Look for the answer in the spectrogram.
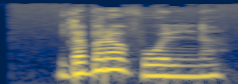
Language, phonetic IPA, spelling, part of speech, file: Russian, [dəbrɐˈvolʲnə], добровольно, adverb, Ru-добровольно.ogg
- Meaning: voluntarily (in a voluntary manner)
